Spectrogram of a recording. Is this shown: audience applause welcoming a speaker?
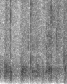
yes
